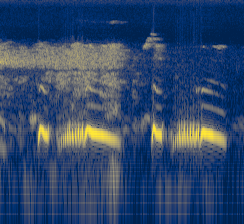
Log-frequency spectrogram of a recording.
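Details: Two cooing phrases from a Barbary dove: a sharp short note, then a long throbbing coo that smooths into a gently falling tone, with soft low background rumble.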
